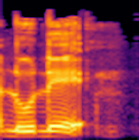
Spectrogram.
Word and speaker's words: Dude: Suatu hari, Suar bertemu dengan seorang lelaki bernama Dude. Dibacanya jangan bahasa Inggris ya, teman-teman. Dibacanya dengan bahasa Indonesia aja. Dengan cara du de.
